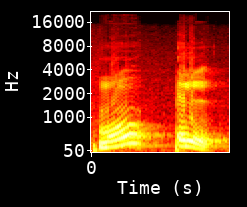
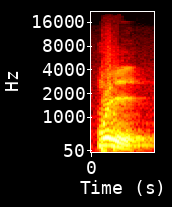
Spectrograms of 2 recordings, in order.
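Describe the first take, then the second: First: The syllables are said slowly and separately. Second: The syllables are said quickly as one.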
